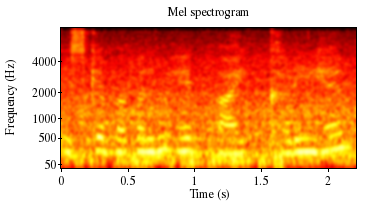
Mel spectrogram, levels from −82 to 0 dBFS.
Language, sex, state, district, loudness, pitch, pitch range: Hindi, female, Uttar Pradesh, Lucknow, -14 LUFS, 250 Hz, 240-260 Hz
